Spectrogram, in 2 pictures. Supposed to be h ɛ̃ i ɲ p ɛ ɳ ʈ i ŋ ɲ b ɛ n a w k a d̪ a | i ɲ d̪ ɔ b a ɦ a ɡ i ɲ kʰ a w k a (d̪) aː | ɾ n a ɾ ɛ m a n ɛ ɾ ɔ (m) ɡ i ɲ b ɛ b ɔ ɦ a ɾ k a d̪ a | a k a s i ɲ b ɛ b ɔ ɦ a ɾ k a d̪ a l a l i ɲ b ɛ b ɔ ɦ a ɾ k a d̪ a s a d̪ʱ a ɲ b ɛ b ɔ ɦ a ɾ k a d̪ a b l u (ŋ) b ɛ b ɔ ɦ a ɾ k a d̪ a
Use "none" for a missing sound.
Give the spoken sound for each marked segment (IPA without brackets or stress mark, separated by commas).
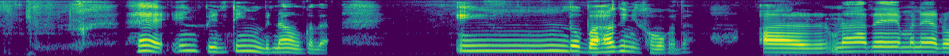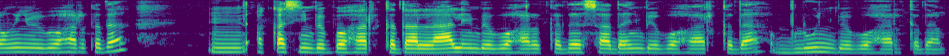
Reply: d̪, ŋ, ɲ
